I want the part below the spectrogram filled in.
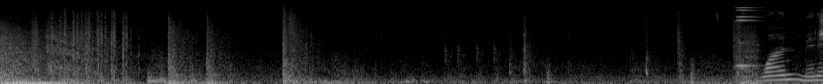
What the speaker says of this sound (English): they're taking fire from our ATGMs now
